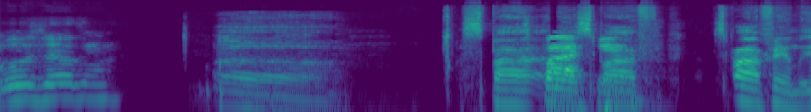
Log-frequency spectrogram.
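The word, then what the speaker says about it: Spy × Family: Spy Family. It's Spy X Family, but it's pronounced Spy Family.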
